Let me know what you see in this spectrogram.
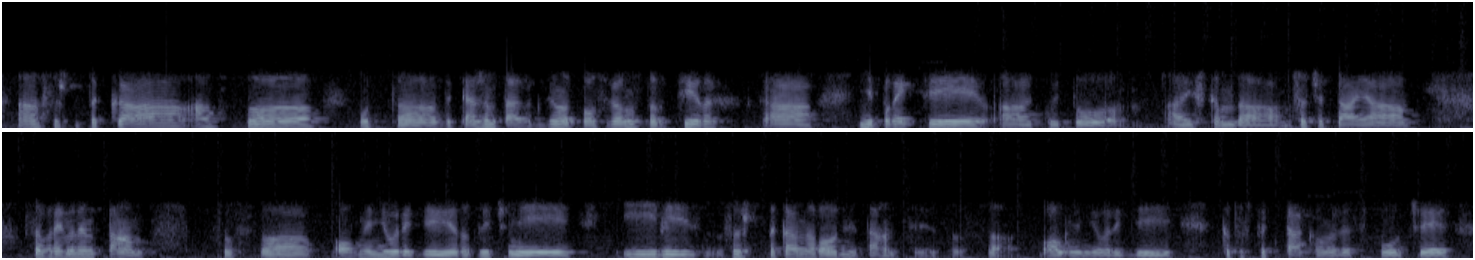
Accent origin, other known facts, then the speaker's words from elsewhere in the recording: Gabrovo, Gabrovo Province, Bulgaria; Бях в Габрово. Аз съм си от Габрово родом и там видях за пръв път.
